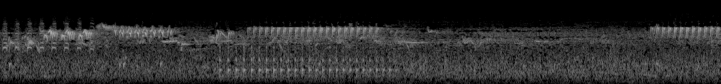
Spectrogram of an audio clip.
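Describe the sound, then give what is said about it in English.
A spring dawn chorus of male songbirds at early morning light: bright, rapid trills repeat in bursts over a continuous wash of overlapping chirps and tweets, with no talking. “One of the magical gifts of spring is to hear the dawn song.”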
